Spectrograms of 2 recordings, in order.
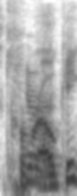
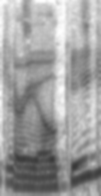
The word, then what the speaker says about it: karaoke: I say it wrong people say both ways croaky karaoke Karen oh absolutely I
